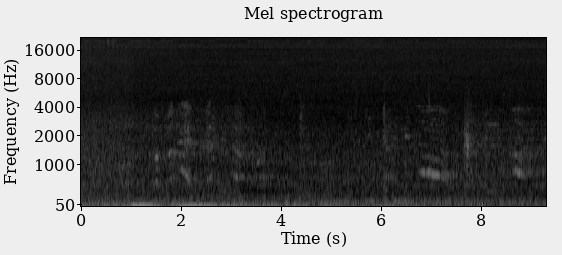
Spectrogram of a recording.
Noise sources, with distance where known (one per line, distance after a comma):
person or small group shouting, far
